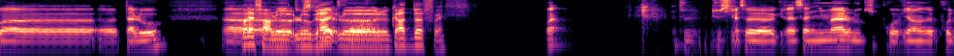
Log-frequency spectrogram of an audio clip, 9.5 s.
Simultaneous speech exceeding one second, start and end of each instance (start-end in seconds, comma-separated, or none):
2.4-3.8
